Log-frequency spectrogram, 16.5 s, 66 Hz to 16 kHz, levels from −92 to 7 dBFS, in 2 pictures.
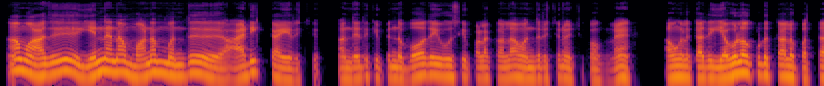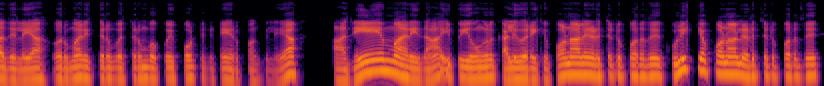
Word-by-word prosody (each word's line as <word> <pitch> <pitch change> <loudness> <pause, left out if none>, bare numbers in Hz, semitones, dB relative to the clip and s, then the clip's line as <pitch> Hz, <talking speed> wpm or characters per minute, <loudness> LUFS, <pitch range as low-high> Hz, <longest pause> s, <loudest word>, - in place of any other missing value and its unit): ஆமா. 180 -4 +5
அது 140 +3 +2 0.4
என்னனா? 170 0 +4 0.2
மனம் 155 +6 +2
வந்து 130 +4 0 0.5
அடிக்ட் 160 +3 -1
ஆயிடுச்சு, 100 -3 -2 0.3
அந்த 105 0 -2
இதுக்கு. 120 +1 -7
இப்போ 115 - -10
இந்த 110 - 0
போதை 140 +2 +2
ஊசி 125 0 -4
பழக்கம் 110 0 -4
எல்லாம் 120 0 0
வந்துருச்சுன்னு 110 +1 -3
வச்சுக்கோங்களேன், 100 +4 -4 0.4
அவங்களுக்கு 120 -1 +1
அது 115 - -1 0.2
எவ்ளோ 155 +5 +6
கொடுத்தாலும் 130 -4 0
பத்தாது 110 0 -2
இல்லையா? 100 +2 0 0.2
ஒரு 110 -1 -2
மாரி 115 -1 +1
திரும்ப 110 -2 -3
திரும்ப 110 0 -2
போய் 110 -1 -4
போட்டுக்கிட்டே 105 -3 -6
இருப்பாங்க 95 -1 -14
இல்லையா? 105 +11 0 0.5
அதே 110 +10 +2 0.3
மாரி 125 -9 +4
தான். 110 +5 0
இப்ப 120 0 -9
இவங்களும் 115 +2 0
கழிவறைக்கு 105 -1 0
போனாலும் 140 +1 +3
எடுத்துட்டு 130 0 -3
போறது, 130 0 -1 0.2
குளிக்க 185 +6 +2
போனாலும் 145 -2 +3
எடுத்துட்டு 130 +1 -5
போறது. 125 0 -3
120 Hz, 160 wpm, -24 LUFS, 110-135 Hz, 0.5 s, எவ்ளோ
